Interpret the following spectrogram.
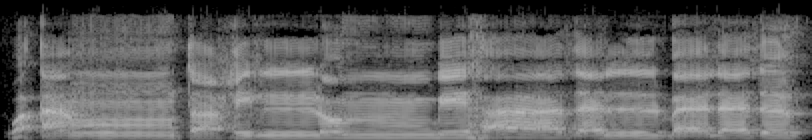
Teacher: ہا سینے سے ادا کریں گے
